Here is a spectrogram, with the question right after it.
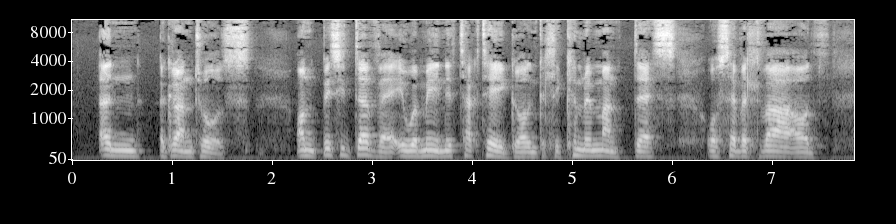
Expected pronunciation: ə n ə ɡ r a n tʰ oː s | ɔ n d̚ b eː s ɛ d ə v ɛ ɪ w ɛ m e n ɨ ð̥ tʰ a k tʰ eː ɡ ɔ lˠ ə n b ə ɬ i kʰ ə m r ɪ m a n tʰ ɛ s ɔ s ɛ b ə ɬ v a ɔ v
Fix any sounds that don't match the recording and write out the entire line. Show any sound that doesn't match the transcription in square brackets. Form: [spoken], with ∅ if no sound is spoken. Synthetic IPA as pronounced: ə n ə ɡ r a n tʰ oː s | ɔ n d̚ b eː s [i] d ə v ɛ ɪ w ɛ m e n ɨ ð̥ tʰ a k tʰ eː ɡ ɔ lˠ ə n [ɡ] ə ɬ i kʰ ə m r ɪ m a n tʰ ɛ s ɔ s ɛ [v] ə ɬ v a ɔ [ð]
